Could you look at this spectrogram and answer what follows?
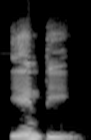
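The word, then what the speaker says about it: ఏంటి: The actual meaning of what is Amity, but in spoken Telugu, in short form, we pronounce as Enti, and in some contexts we say Emi or Aim.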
